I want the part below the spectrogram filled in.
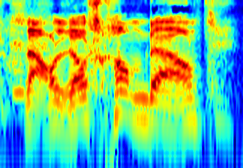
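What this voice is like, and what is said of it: Thick, muffled character voice. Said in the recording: “You sound like a really fat guy eating a sandwich.”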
